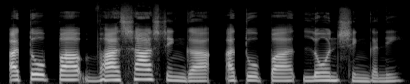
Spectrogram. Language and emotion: Manipuri, neutral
